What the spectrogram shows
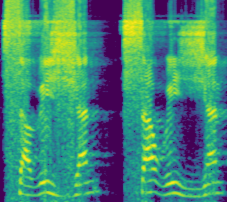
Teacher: سین پہ سیٹی کی آواز آئے گی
